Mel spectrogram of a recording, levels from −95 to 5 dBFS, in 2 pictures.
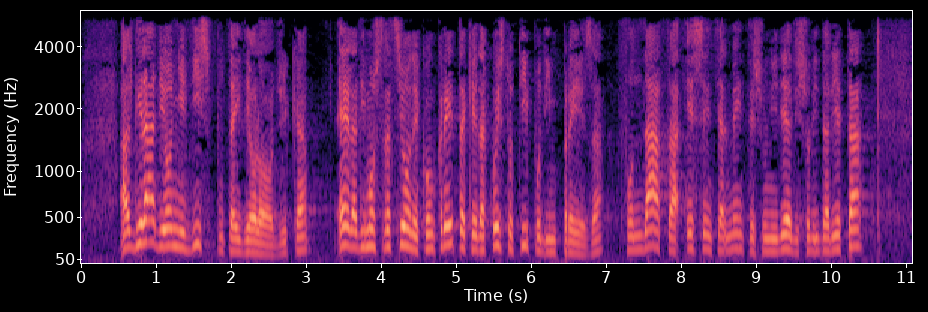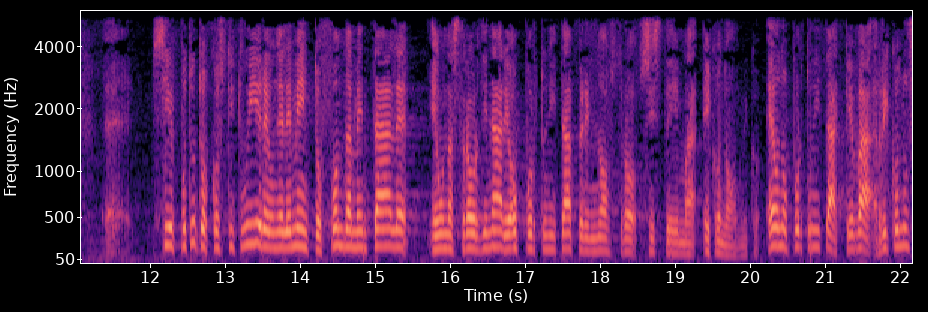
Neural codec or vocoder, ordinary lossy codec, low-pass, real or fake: vocoder, 44.1 kHz, 128 mel bands every 256 samples, BigVGAN v2; none; 5.4 kHz; fake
